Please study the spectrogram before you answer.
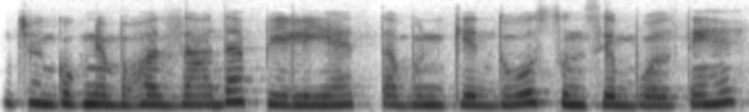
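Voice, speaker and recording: A woman's voice: on the high side, fairly even intonation, normal speed, slight background noise. A woman narrating a fan-dubbed story in a plain, explanatory way. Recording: dull, lo-fi sound.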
